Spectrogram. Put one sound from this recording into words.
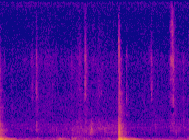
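A sofa bed section slides shut with a dull thump.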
